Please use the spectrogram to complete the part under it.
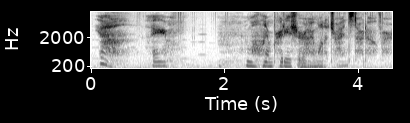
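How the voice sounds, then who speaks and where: A woman playing a tender, teasing young war nurse and sweetheart in an intimate ASMR romance roleplay, murmuring softly and breathily. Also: mid-range voice, steady tone, moderate pace, soft background music. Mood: hopeful, tender. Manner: soft, breathy, affectionate murmuring.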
